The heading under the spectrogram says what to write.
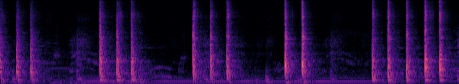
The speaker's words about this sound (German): Jetzt klopft Bernd auf diese Platine vorsichtig mit einem isolierten Schraubenzieher.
